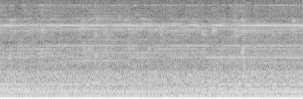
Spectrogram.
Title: Indesit making a squeaking noise during final spin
